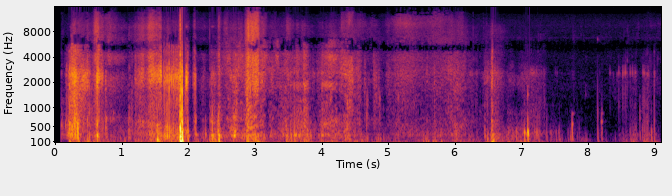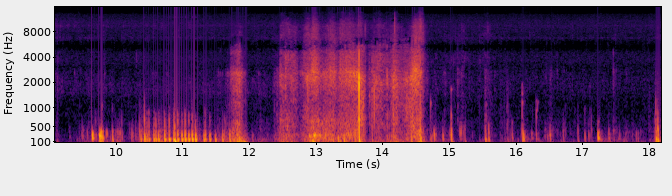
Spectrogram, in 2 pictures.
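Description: Soft low gurgles and rumbles come in irregular bursts with quiet gaps: ordinary stomach growling from gas and fluid moving through the gut.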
